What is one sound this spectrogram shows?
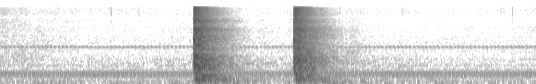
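A washing machine gives a couple of sharp clicks.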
